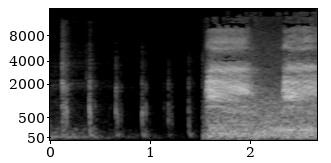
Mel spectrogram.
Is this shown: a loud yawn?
no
